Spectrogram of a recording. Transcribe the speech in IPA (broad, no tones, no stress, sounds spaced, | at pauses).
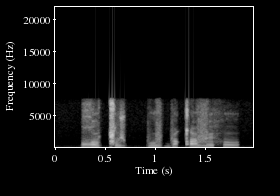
ʁ u ǁ u ʒ pː u v b ø qʼ ɯ v ø h o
